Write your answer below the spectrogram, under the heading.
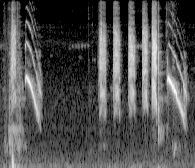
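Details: Calling male common iora used to provoke rivals: a falling slurred whistle, a pause, then five quick buzzy rasps closing with a louder descending whistle.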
